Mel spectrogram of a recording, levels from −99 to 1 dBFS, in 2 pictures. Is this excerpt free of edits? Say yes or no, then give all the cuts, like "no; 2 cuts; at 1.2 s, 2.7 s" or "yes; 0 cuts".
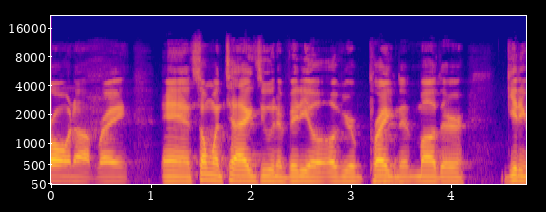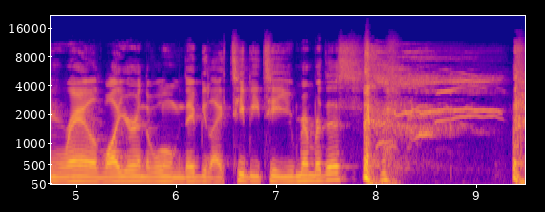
yes; 0 cuts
